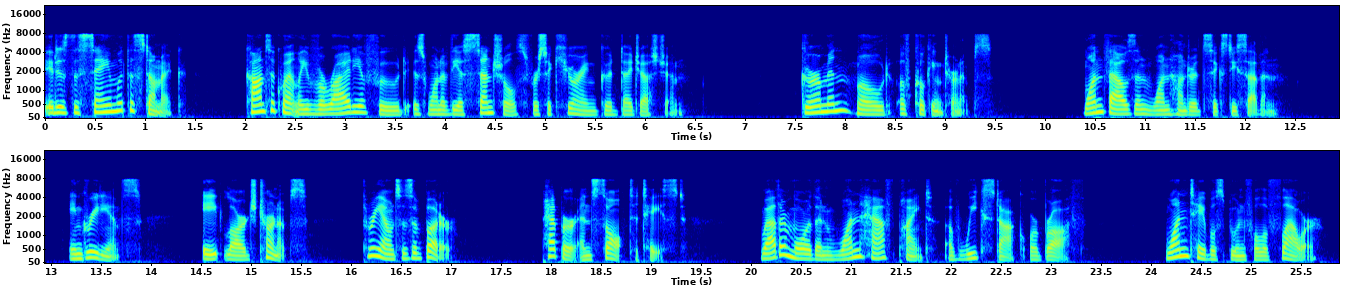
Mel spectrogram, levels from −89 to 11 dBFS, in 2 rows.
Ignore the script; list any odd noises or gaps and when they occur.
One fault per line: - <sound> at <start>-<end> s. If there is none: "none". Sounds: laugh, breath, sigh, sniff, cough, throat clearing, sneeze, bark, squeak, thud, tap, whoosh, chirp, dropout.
none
